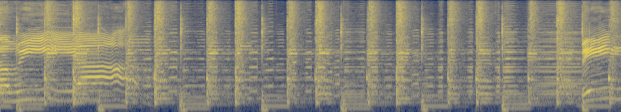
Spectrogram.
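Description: Cumbia band playing live: a button accordion carries the melody over electric bass, congas and a steady percussion beat.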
